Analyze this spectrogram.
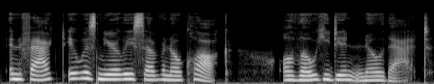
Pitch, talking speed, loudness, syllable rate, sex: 210 Hz, 165 wpm, -15 LUFS, 4.4 syllables/s, female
